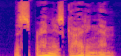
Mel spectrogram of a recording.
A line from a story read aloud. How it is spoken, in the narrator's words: Kaladin said under his breath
